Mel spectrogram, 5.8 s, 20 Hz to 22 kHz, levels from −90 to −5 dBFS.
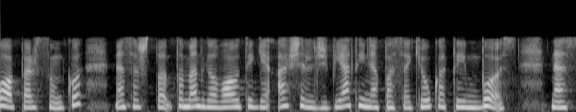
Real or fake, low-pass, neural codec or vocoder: real; 5.4 kHz; none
